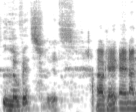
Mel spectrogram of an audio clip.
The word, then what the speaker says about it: Lovitz: John Lovitz, actor and comedian. It's Lovitz. Okay, and I'm not sure how to pronounce this entirely, but Tree Trang?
